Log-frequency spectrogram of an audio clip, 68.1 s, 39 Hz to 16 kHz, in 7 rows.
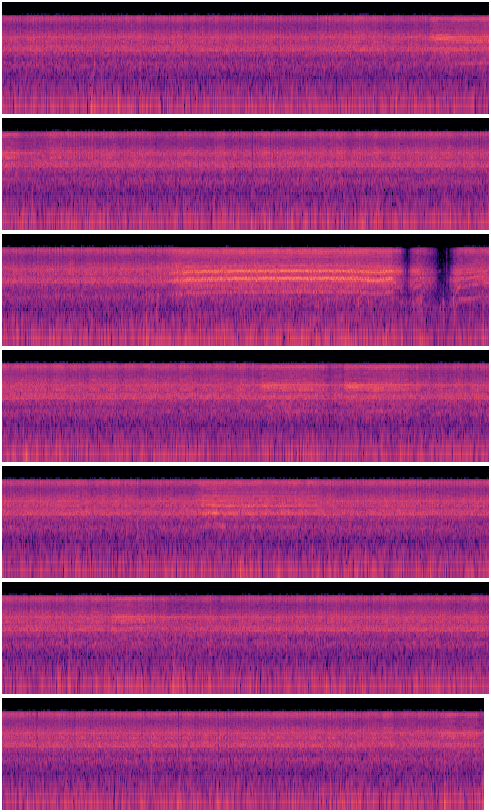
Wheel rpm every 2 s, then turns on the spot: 160, 160, 160, 160, 160, 160, 160, 160, 160, 160, 160, 160, 160, 150, 70, 160, 160, 160, 160, 160, 160, 160, 170, 160, 160, 160, 160, 160, 160, 160, 160, 160, 160, 160.
none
